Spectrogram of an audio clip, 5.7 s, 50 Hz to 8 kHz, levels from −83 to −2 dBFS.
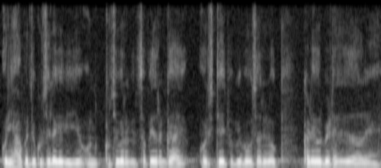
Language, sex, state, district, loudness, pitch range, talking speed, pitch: Hindi, male, Rajasthan, Jaipur, -15 LUFS, 140-145 Hz, 325 wpm, 145 Hz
